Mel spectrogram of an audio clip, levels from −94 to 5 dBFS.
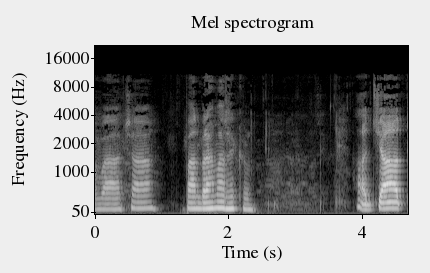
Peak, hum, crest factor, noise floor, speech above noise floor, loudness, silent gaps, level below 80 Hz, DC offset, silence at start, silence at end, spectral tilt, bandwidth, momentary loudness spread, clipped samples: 0 dBFS; none; 20 dB; -52 dBFS; 35 dB; -18 LUFS; none; -58 dBFS; under 0.1%; 0 s; 0.1 s; -7.5 dB/octave; 10.5 kHz; 19 LU; under 0.1%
